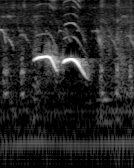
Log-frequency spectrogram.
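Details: Common myna, a versatile caller able to learn human voices, gives two loud smooth whistles, each rising slightly then falling, over a steady low hum.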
